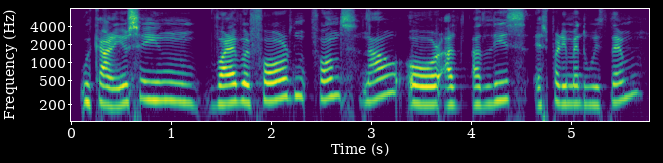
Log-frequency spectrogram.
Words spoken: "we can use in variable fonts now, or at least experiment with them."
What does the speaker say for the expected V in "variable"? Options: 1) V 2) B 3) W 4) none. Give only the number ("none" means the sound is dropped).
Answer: 3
